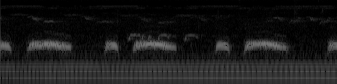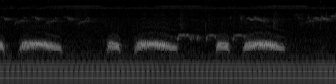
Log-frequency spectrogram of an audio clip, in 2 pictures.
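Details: Caged spotted dove used as a trapping decoy, sparring with a wild bird during rain; soft low coos alternate short and drawn-out in a steady rhythm, with brief higher chirping notes and a constant low drone behind.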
